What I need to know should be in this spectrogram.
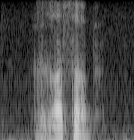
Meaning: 1. butcher 2. butcher, brutal or indiscriminate killer
- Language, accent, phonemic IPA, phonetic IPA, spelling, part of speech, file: Armenian, Eastern Armenian, /ʁɑˈsɑb/, [ʁɑsɑ́b], ղասաբ, noun, Hy-ղասաբ.ogg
